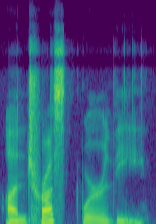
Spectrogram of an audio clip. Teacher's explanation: I don't make the T in the middle, trust, but I do put my tongue in the T position and stop the airflow.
